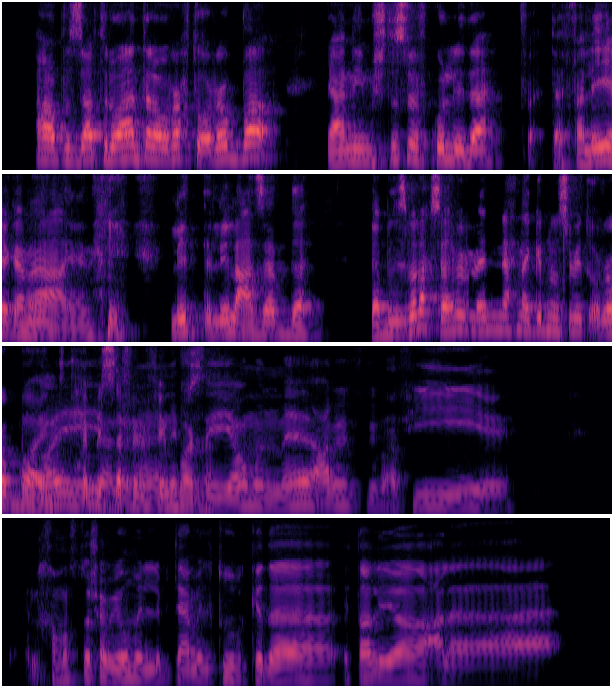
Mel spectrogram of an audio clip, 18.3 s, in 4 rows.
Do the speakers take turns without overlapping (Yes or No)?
No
